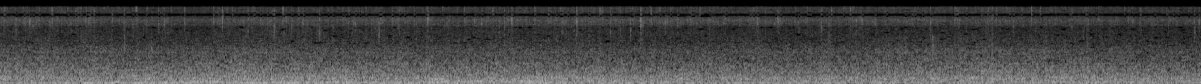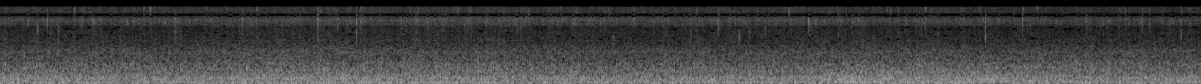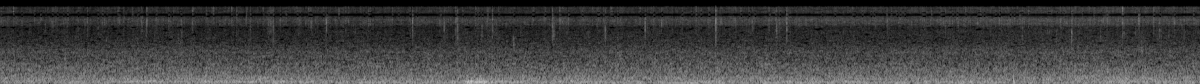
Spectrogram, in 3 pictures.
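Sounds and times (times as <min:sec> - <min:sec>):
heavy rain on pavement: 0:00.0 - 0:36.0
low thump: 0:28.7 - 0:29.2.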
